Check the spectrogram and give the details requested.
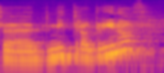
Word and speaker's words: Dmytro Grynov: Here we are with Dmytro Grynov.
